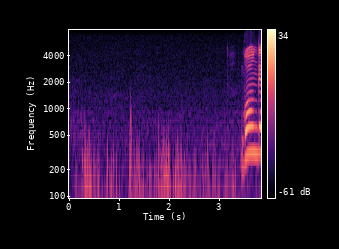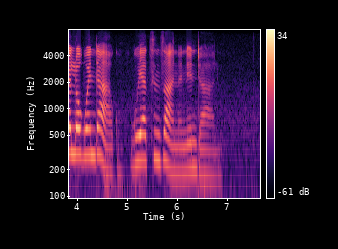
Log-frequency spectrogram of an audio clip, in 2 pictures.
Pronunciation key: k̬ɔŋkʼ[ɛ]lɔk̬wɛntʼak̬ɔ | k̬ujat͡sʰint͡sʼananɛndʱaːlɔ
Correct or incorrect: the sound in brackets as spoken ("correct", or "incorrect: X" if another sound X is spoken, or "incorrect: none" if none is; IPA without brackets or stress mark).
correct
